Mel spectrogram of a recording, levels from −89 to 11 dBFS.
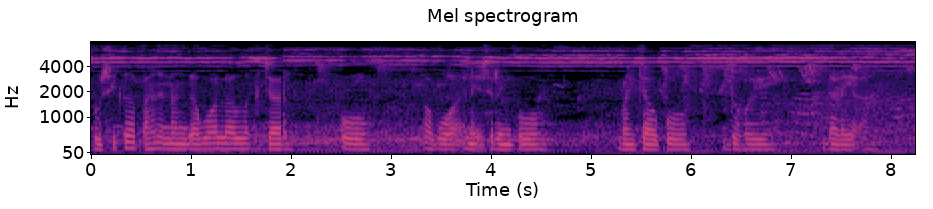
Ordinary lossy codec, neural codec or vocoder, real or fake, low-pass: none; none; real; 7.2 kHz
